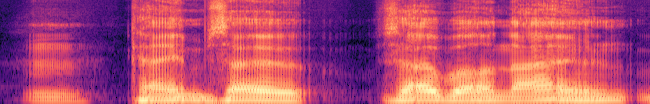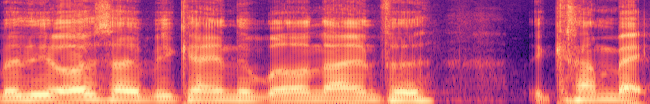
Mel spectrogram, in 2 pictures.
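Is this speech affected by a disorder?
Yes: cerebral palsy.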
